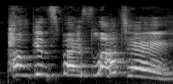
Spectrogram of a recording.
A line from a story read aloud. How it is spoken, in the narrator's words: He screamed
